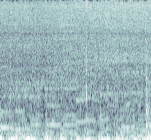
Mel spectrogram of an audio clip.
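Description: Flank steak searing on oiled grill grates over direct fire, a continuous close sizzle with a faint hiss, music playing underneath.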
